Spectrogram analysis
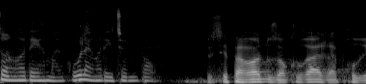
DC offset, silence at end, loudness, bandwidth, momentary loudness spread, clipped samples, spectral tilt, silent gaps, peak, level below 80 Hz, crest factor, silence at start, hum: under 0.1%; 0 s; -31 LUFS; 14.5 kHz; 17 LU; under 0.1%; -7.5 dB/octave; none; -12 dBFS; -70 dBFS; 18 dB; 0 s; none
